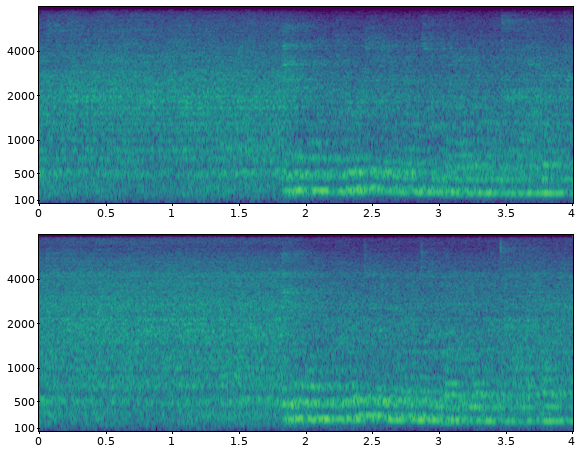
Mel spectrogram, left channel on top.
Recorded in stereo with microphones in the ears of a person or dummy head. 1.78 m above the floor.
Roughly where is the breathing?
No breathing in this recording.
